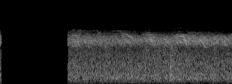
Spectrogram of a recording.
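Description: Broiler chicks in a pen cluck and cheep in a steady, bright, busy chorus that starts suddenly after a moment of silence and stays close and fairly even.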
